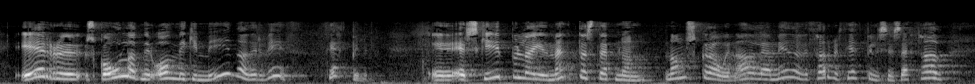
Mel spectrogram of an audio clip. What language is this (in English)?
Icelandic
